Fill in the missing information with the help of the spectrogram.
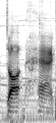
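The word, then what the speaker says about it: .hack: You're the only person who pronounced it dot hack because everyone either didn't know or just ignored the dot because it was just a dot.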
